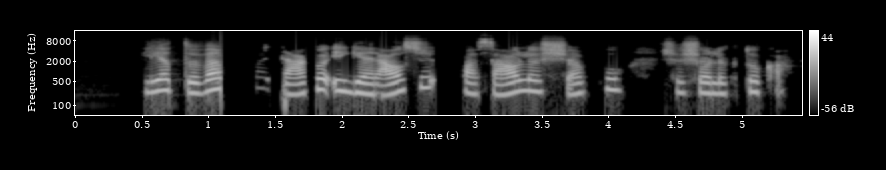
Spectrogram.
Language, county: Lithuanian, Šiauliai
